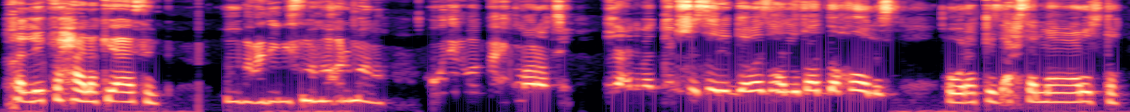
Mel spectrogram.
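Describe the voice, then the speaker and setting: A woman's voice: mid-range voice, flat delivery, rapid-fire, mellow, no echo, voice pushed down, natural voice. A woman doing a stern young husband. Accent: Upper Egyptian Arabic.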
